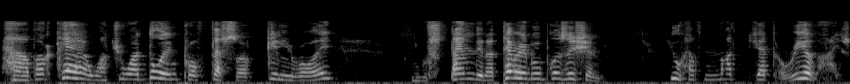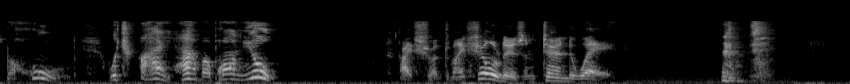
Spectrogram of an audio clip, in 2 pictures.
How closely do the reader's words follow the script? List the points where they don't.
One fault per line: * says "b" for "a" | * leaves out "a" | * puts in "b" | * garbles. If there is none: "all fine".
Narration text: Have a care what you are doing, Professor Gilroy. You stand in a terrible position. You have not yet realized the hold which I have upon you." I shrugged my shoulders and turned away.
all fine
